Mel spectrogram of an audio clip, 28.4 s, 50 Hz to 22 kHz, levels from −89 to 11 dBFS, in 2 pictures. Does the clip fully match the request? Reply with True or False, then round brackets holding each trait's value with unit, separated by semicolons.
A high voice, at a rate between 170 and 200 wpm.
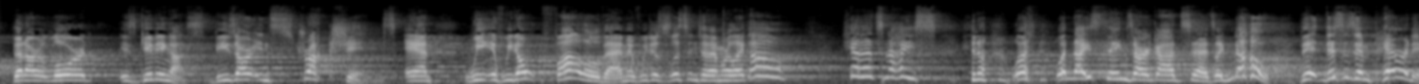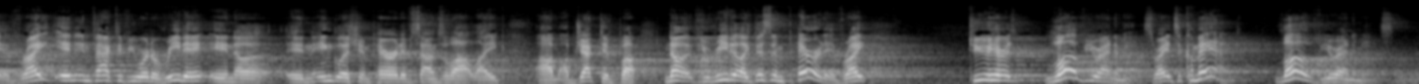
True (240 Hz; 180 wpm)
